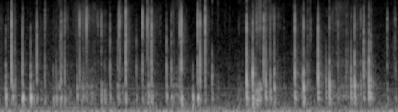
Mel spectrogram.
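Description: Long nails tap and scratch the upper and air-bubble sole of a white leather Nike Air Max sneaker, held in hand and hollow and empty inside. A quick, uneven run of dry, clicky taps with crinkly, bright scratching stops dead with no ring, over a steady low hum.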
